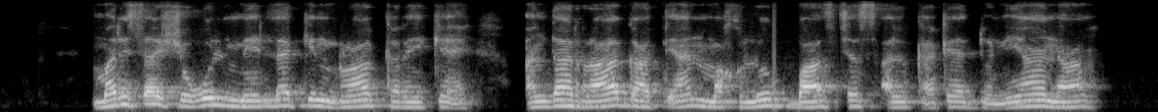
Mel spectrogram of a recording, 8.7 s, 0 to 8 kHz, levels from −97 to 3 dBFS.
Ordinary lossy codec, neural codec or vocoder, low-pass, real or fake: Opus, 32 kbps; none; 7.2 kHz; real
